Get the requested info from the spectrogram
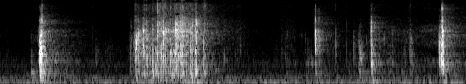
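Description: A deck of tarot cards being shuffled by hand: a sharp tap, then a brief rush of cards lasting about half a second, then a couple of light taps near the end.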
